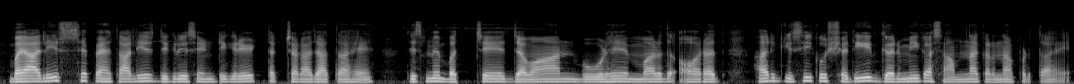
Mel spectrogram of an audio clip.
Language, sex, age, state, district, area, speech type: Urdu, male, 18-30, Maharashtra, Nashik, urban, spontaneous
